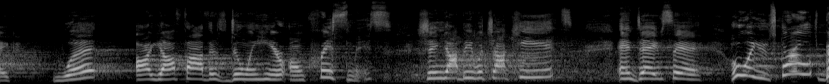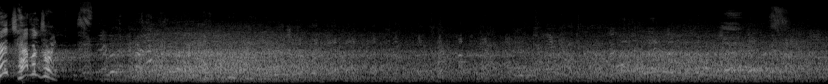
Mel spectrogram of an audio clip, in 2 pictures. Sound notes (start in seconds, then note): 9.2 audience laughs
